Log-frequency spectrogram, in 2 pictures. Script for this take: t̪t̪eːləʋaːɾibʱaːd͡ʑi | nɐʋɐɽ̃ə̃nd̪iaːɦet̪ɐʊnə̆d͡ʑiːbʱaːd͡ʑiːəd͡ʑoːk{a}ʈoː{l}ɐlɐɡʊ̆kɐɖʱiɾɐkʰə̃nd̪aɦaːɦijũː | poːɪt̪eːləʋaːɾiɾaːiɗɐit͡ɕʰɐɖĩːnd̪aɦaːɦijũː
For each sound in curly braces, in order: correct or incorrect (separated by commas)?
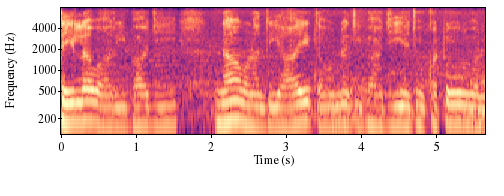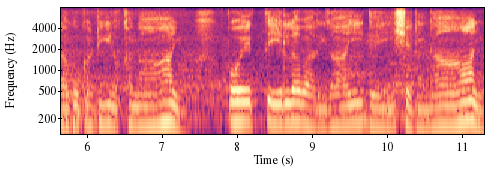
incorrect, incorrect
